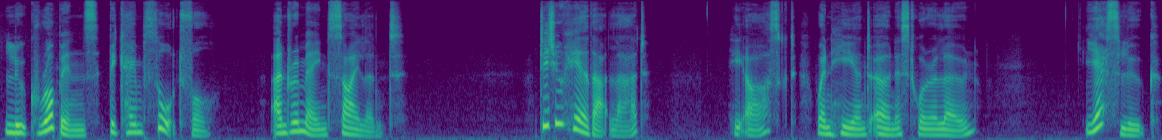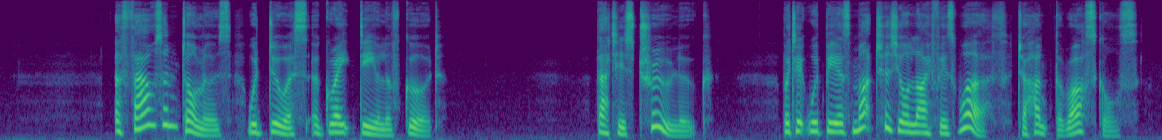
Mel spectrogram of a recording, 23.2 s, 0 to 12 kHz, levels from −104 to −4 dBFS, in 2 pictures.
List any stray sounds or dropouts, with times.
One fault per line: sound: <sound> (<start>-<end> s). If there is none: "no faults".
no faults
